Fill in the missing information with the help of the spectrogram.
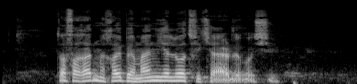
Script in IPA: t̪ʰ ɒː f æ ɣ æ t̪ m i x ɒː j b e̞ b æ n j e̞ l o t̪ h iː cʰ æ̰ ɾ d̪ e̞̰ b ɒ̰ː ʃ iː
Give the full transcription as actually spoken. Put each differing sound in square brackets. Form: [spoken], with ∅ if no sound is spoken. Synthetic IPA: t̪ʰ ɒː f æ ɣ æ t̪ m i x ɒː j b e̞ [m] æ n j e̞ l o t̪ [f] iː cʰ æ̰ ɾ d̪ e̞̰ b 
